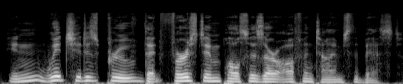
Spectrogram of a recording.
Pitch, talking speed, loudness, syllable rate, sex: 140 Hz, 180 wpm, -16 LUFS, 4.9 syllables/s, male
